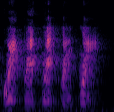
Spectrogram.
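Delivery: rapid run of imitated quacks; duck quacking. A narrator's reading. Duck quacks from the pond at the cat, noisy quacking. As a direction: quack noisily like an alarmed duck. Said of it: "quacking loudly at the duck".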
